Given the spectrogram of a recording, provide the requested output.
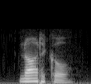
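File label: "nautical", English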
